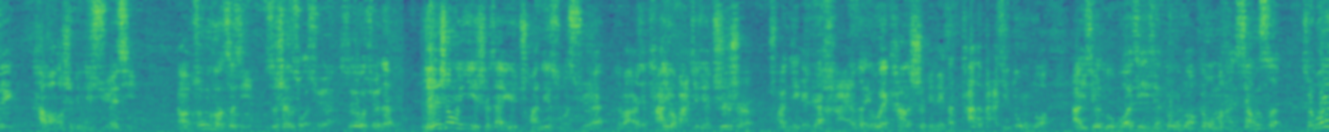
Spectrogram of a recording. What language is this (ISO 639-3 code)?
zho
